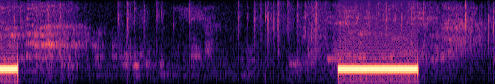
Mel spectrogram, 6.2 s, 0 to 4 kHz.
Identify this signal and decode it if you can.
Ringback tone (Europe, 425 Hz).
